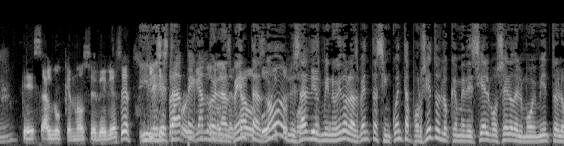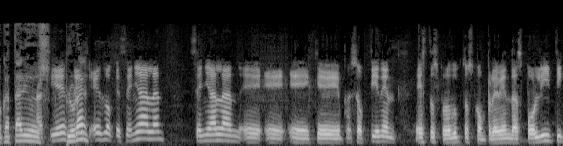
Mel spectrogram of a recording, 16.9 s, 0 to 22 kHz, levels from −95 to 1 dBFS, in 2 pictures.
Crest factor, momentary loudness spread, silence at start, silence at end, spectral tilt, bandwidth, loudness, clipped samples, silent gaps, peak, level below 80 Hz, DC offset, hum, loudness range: 16 dB; 6 LU; 0 s; 0 s; -4.5 dB/octave; 11.5 kHz; -24 LUFS; under 0.1%; none; -8 dBFS; -62 dBFS; under 0.1%; none; 4 LU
